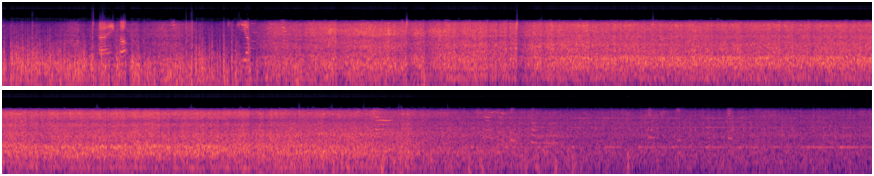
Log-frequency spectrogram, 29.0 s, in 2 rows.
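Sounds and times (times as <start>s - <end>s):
train rumbling on bridge: 0.0s - 29.0s.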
